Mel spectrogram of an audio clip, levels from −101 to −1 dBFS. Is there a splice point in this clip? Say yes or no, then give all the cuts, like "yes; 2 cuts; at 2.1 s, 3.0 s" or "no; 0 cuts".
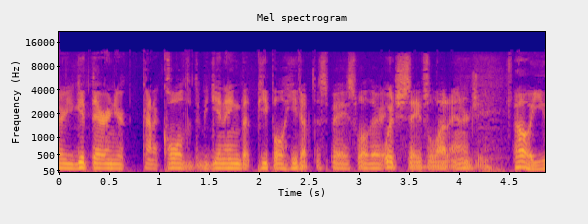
yes; 1 cut; at 3.3 s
